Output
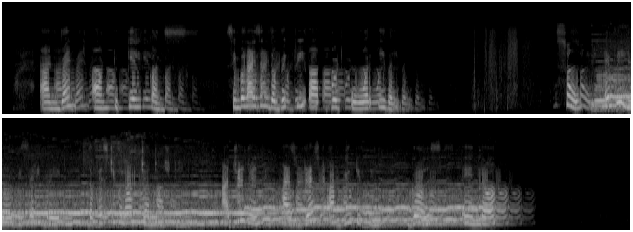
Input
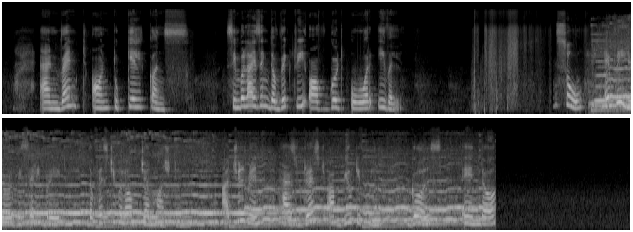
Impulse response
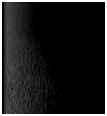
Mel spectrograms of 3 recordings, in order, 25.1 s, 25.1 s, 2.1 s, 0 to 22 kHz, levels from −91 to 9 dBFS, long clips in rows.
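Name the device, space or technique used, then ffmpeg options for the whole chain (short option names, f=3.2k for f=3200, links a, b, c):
over-cleaned archive recording: -filter_complex "[0:a]highpass=200,lowpass=8k,afwtdn=0.0316,asettb=1/sr,asplit=3[a][b][c];[a]atrim=end=14.194[d];[b]atrim=start=14.19:end=15.42,asetpts=PTS-STARTPTS,afade=t=in:d=0.004:c=qsin,afade=t=out:st=1.226:d=0.004:c=qsin,highshelf=f=3.4k:g=11[e];[c]atrim=start=15.416[f];[d][e]acrossfade=d=0.004:c1=hsin:c2=qsin[g];[g][f]acrossfade=d=0.004:c1=qsin:c2=hsin,aecho=1:1:268|536|804:0.211|0.0465|0.0102,volume=-3dB"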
